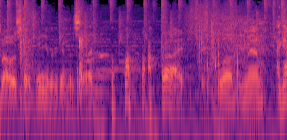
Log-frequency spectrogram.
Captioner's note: laughing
